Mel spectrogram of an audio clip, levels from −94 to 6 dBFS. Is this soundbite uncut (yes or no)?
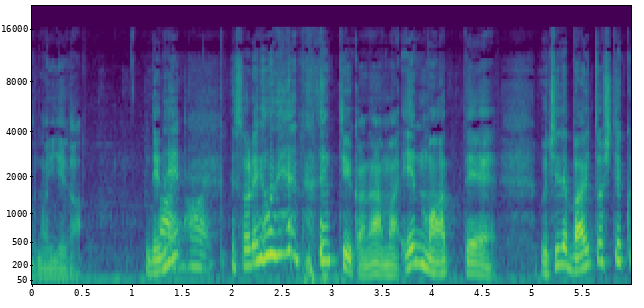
yes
